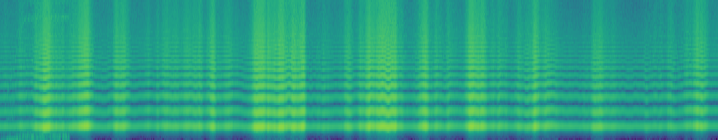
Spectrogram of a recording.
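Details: A mosquito whines steadily while flying, a thin, insistent hum rich in overtones that pulses louder and quieter. A short low rumble sounds at the very start, then only the buzzing continues.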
